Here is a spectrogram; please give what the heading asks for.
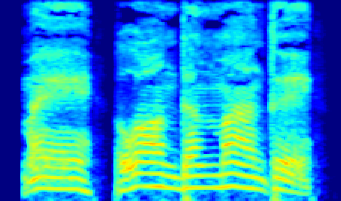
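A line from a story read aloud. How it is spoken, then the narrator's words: Moaning repetition. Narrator (Russian): повторял Фич и стонал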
